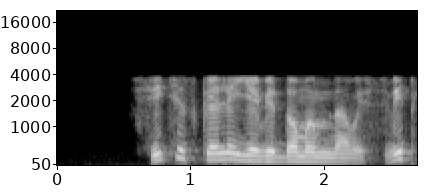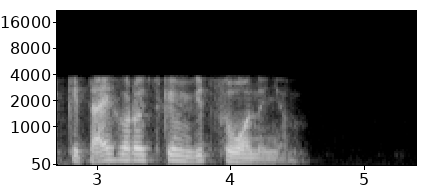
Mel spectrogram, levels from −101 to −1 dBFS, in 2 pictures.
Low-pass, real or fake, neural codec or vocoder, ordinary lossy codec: 3.6 kHz; real; none; Opus, 32 kbps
